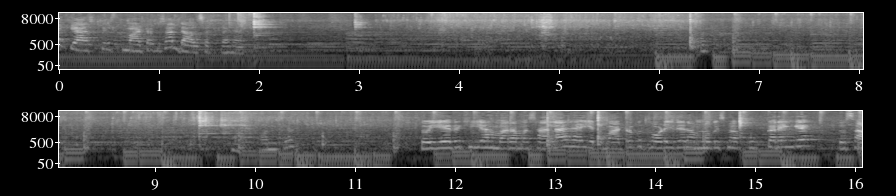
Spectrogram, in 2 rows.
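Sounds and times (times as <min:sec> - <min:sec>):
food sizzling in hot oil: 0:00.0 - 0:16.0
metal spatula scraping pot: 0:03.8 - 0:06.5, 0:09.0 - 0:11.3
spices rattling into pot: 0:08.5 - 0:13.8.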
